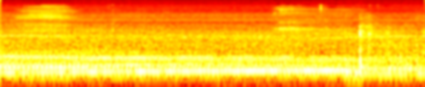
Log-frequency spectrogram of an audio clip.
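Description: Cars passing on a road, a continuous low rumble of traffic with tyre and engine noise that stays steady and close throughout, ending in a brief bump, with no voices.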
